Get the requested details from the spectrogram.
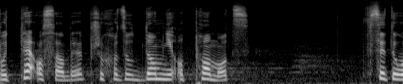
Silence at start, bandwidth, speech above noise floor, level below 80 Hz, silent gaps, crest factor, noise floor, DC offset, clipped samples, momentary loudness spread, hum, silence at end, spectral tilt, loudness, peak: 0 s; 20 kHz; 34 dB; -52 dBFS; none; 20 dB; -55 dBFS; under 0.1%; under 0.1%; 9 LU; none; 0 s; -3.5 dB/octave; -22 LUFS; -2 dBFS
